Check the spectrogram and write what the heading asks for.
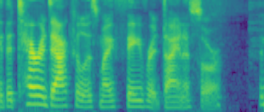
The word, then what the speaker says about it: pterodactyl: that on my own pterodactyl begins with a p but we don't say the ps just starts with a t sound in a sentence you might say the pterodactyl is my favorite dinosaur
